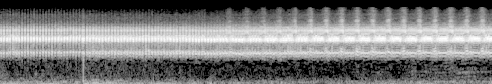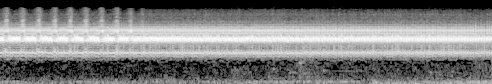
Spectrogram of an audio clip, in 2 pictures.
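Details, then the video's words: Cicada's high, sizzling buzz runs without pause; midway the upper part of the sound takes on a rapid pulsing throb for several seconds before smoothing back into a steady drone. "cicada chirping sound"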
